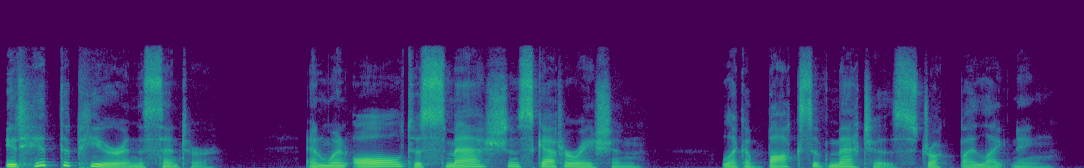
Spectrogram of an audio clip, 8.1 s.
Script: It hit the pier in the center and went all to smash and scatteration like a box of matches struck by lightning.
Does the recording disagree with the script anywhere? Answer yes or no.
no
